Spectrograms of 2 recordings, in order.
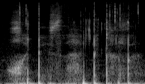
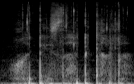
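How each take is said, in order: Both takes have the same delivery.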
